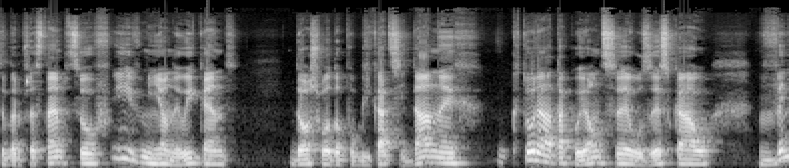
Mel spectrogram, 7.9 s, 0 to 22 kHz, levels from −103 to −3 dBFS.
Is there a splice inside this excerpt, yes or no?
no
